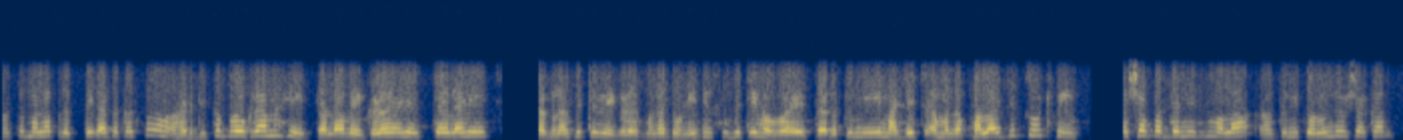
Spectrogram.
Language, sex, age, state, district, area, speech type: Marathi, female, 30-45, Maharashtra, Wardha, urban, conversation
